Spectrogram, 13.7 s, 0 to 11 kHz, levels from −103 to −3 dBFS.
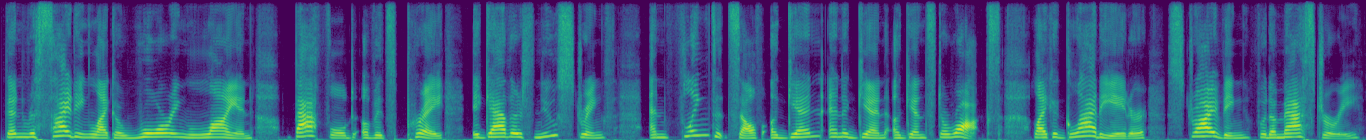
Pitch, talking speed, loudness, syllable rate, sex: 245 Hz, 130 wpm, -19 LUFS, 3.7 syllables/s, female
